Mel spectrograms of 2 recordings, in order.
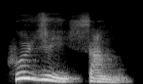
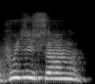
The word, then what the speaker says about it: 富士山: Fuji-san. San is onyomi. Okay. But there is a kunyomi, Japanese reading. San is closer to Chinese pronunciation.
